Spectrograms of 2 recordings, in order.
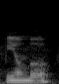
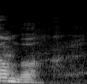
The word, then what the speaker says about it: Biyombo: Mason Plumlee and Bismack Biyombo. Well, I don't pronounce it like that. Biyombo.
